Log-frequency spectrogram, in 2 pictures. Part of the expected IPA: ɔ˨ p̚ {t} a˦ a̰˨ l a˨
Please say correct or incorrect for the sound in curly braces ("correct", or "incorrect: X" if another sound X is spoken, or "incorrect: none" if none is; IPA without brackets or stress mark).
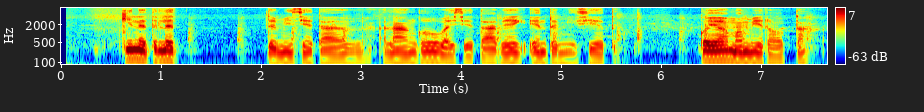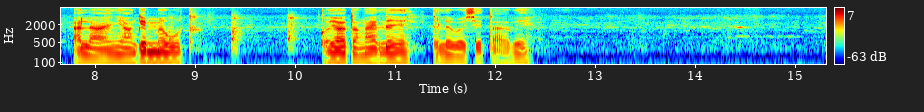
correct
